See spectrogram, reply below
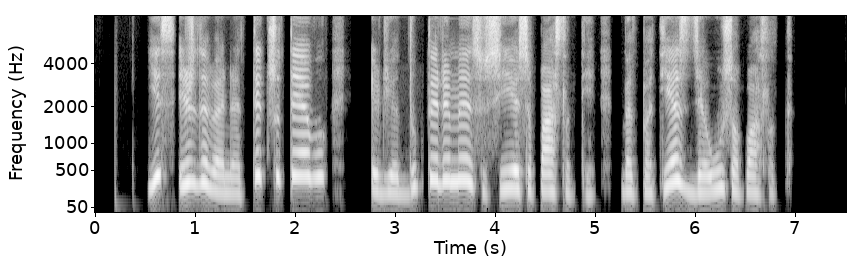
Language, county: Lithuanian, Vilnius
